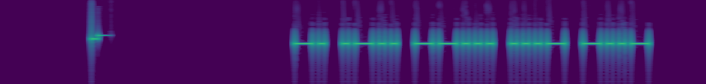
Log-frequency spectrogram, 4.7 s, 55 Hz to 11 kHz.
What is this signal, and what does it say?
Morse code, heard as a keyed tone, about 28 wpm, 700 Hz. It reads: NL7VX
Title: Call Signs - 30wpm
